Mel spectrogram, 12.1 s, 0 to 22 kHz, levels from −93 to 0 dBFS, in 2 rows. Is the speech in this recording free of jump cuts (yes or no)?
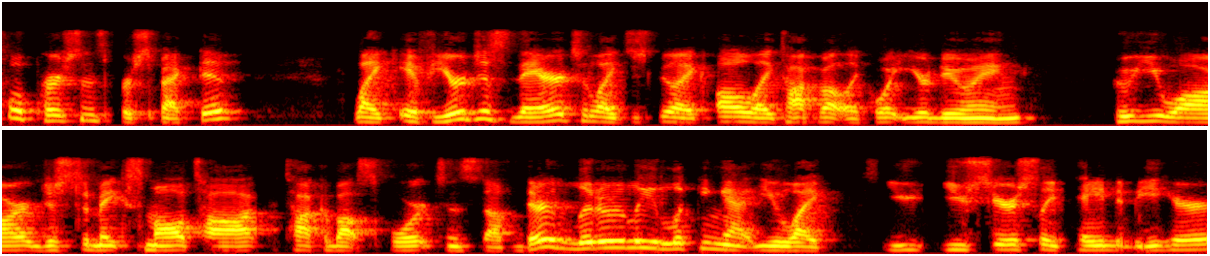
yes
